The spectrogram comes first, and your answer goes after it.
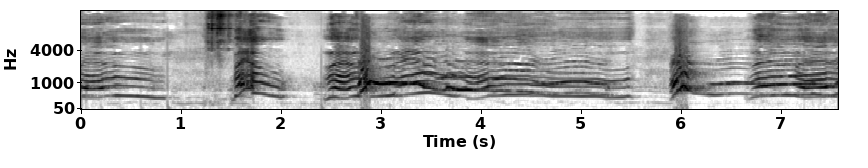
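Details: Siberian Husky singing along with its owner: long, wavering howls rich in overtones that slide up and down in pitch, broken by sharp yips and short pauses around two and six seconds.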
